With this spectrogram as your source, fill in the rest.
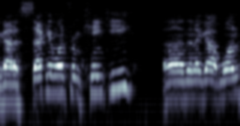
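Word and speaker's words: Koenke: Kinky. Yeah, it's spelled uh totally different, but he told me that that's how it's pronounced. Uh K O E N K E. Kinky.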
